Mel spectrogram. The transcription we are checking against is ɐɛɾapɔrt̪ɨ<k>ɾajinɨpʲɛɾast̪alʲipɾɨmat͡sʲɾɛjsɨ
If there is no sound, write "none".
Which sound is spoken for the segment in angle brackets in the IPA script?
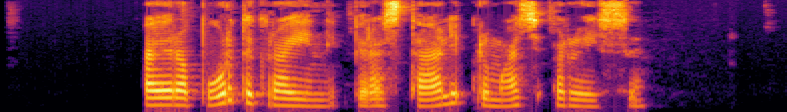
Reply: k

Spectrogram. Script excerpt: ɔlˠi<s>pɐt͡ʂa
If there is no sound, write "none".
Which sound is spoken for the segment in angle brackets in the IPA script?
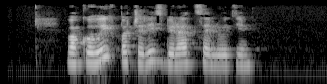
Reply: x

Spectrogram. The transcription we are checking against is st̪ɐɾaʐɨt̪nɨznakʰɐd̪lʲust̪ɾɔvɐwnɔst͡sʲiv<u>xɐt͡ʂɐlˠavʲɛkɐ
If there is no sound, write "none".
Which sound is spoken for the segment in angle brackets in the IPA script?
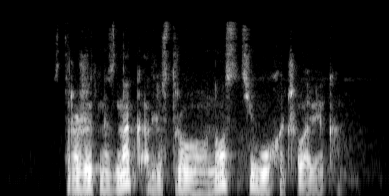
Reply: u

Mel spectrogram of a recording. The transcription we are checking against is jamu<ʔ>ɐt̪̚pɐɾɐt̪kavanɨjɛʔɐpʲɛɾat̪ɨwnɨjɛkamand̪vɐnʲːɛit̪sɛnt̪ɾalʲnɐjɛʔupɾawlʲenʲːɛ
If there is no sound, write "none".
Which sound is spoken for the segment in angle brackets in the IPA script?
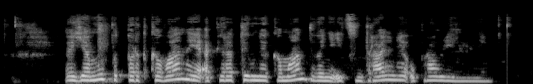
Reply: p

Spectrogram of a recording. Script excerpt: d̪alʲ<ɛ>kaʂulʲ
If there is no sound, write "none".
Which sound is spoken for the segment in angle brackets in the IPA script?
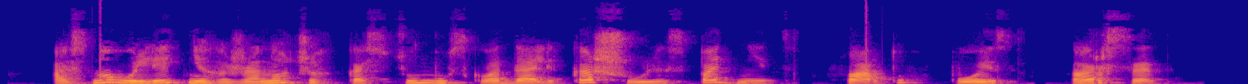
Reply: i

